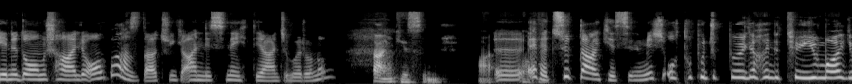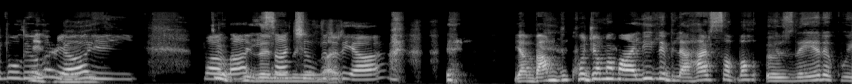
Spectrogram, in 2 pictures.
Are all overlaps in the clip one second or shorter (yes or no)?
no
